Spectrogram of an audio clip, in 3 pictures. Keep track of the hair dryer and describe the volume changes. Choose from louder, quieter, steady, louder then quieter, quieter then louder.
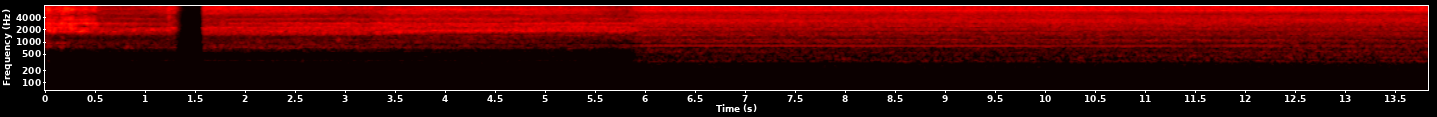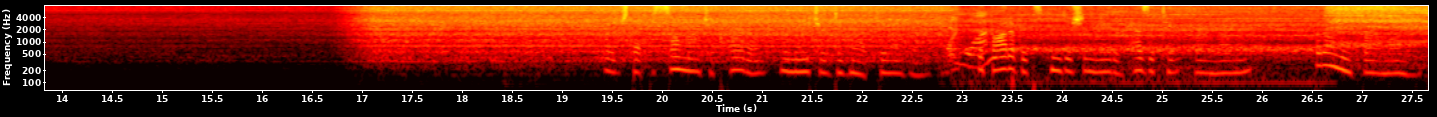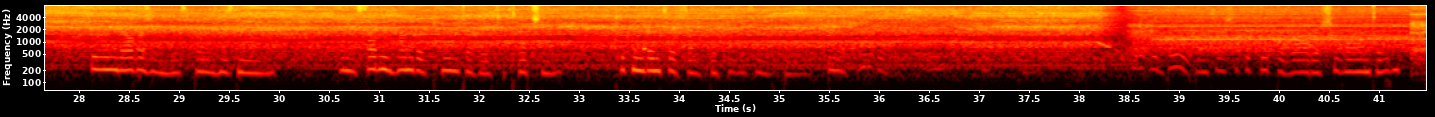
louder.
